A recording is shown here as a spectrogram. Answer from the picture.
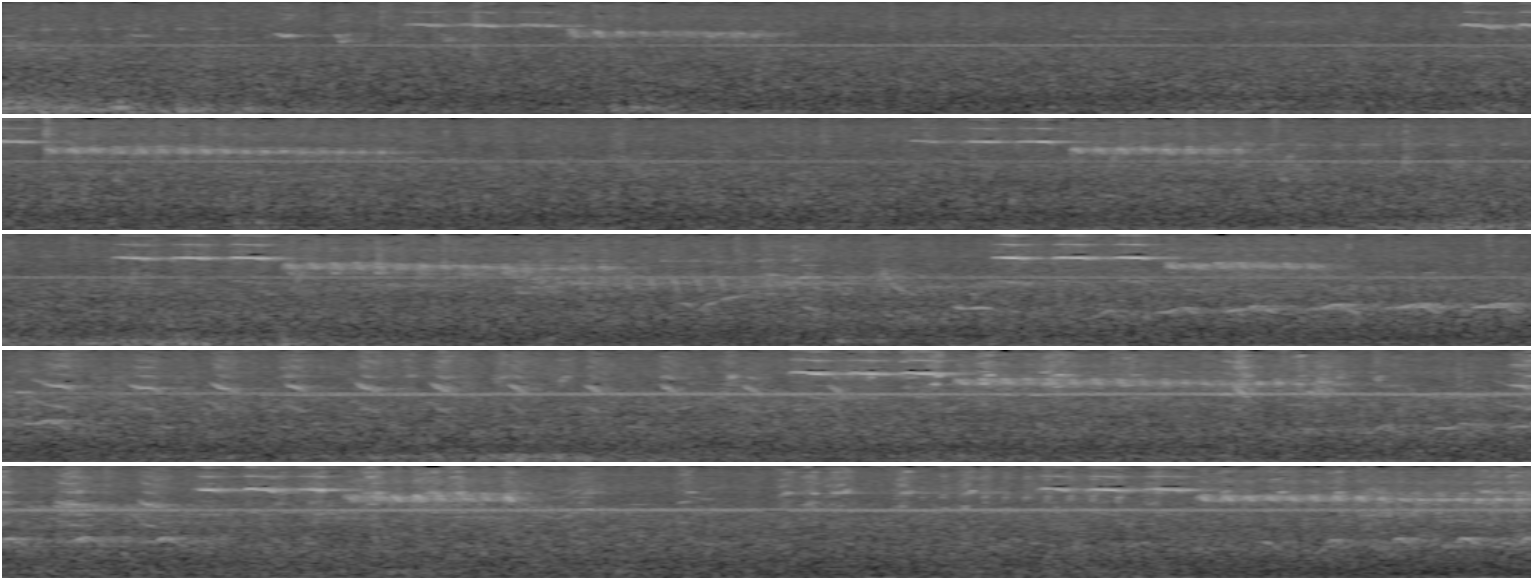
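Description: Tropical forest ambience: a bird repeats a short high call about every two seconds over a steady thin high-pitched whine, with a few lower, arching calls now and then. Occasional low rumbles.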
